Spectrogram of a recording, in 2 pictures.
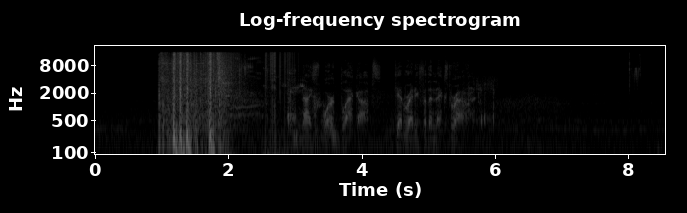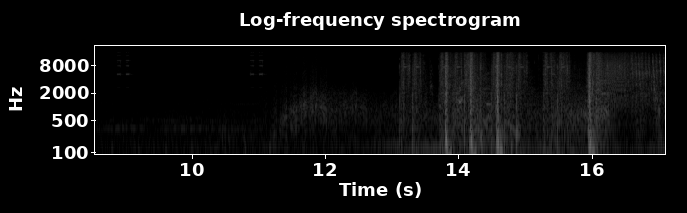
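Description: Loud bursts of rapid gunfire crack out, close by.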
